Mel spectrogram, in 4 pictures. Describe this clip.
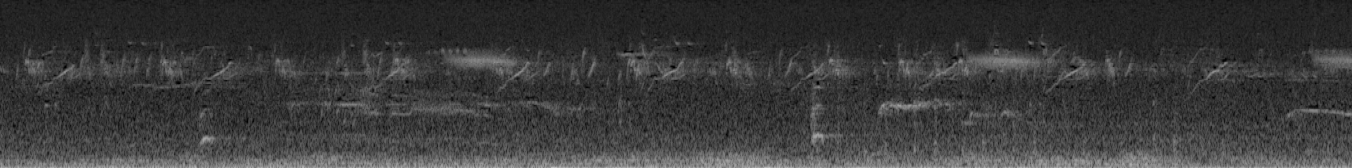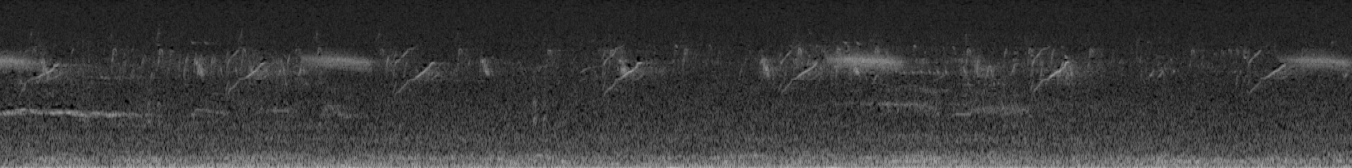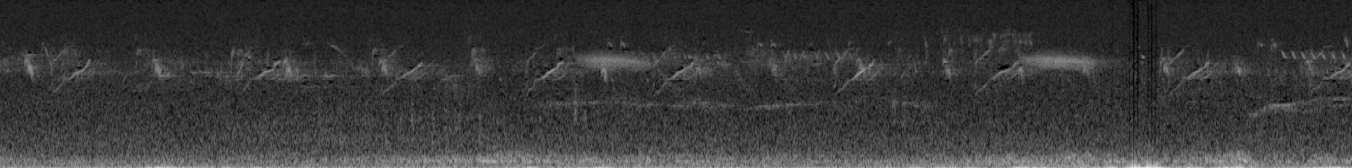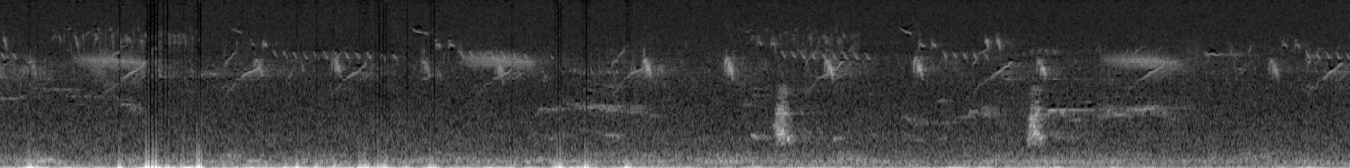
Village at morning
recorded outside of village in Czech republic by Audiotechnica condeser mic.
birds, dog, domestic, enviroment, life, morning, nature, outside, roster, street, village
